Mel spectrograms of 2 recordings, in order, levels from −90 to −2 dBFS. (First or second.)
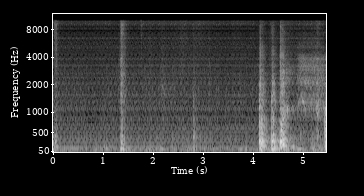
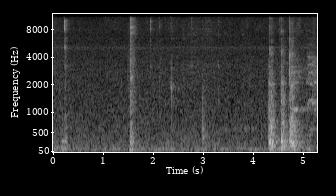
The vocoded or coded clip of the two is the first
